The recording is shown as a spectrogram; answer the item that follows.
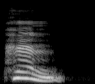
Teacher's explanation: the front part of the tongue is raised to the position between half close and half open the lips remain unrounded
